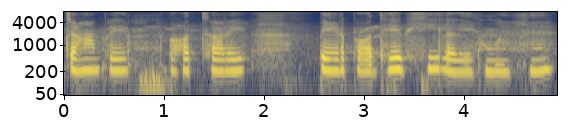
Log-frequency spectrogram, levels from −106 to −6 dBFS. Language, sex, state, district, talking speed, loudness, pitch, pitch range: Hindi, female, Uttar Pradesh, Lalitpur, 120 wpm, -20 LUFS, 215 Hz, 205-230 Hz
